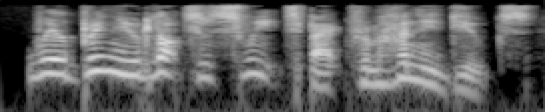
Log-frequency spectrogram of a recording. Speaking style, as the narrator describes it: said Hermione, looking desperately sorry for him

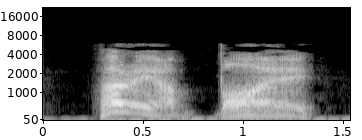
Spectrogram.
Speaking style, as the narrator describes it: shouted Uncle Vernon from the kitchen

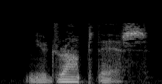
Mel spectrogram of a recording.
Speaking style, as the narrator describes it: he said coolly

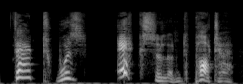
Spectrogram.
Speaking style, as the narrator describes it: cried Professor McGonagall, which from her was extravagant praise

